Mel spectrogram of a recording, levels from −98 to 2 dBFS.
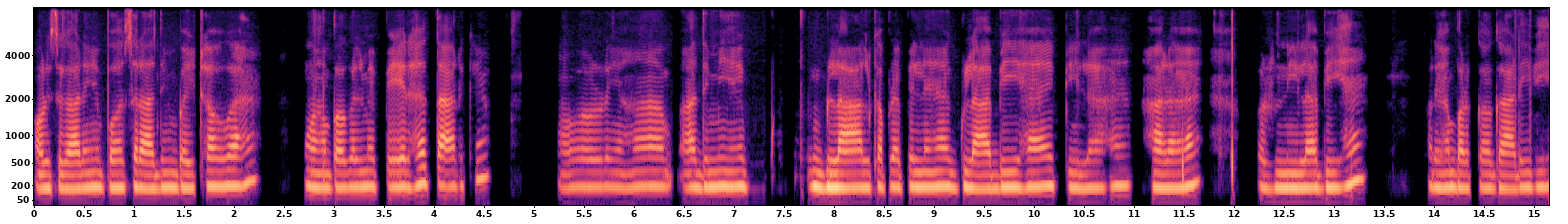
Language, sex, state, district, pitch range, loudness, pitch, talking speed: Hindi, female, Bihar, Muzaffarpur, 175-190 Hz, -18 LUFS, 185 Hz, 160 wpm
